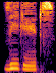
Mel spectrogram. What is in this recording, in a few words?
how are you in german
